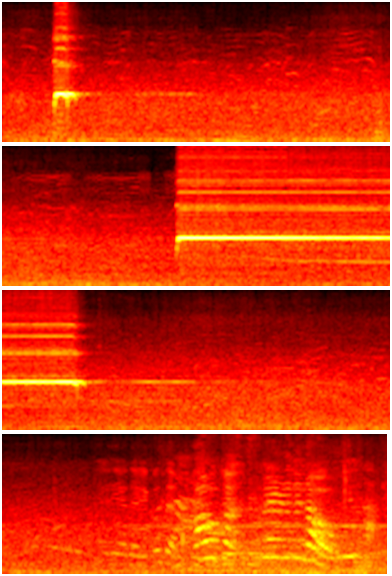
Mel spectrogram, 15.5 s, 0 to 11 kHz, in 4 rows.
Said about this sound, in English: once they've got the all the way round, it's a 5 second gap which seems to take forever before the whistles all sound at pretty much exactly on 1 o'clock.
